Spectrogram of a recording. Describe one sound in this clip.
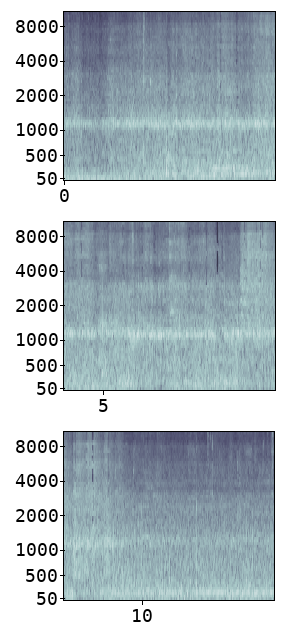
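A steady murmur of people fills a large echoing hall.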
